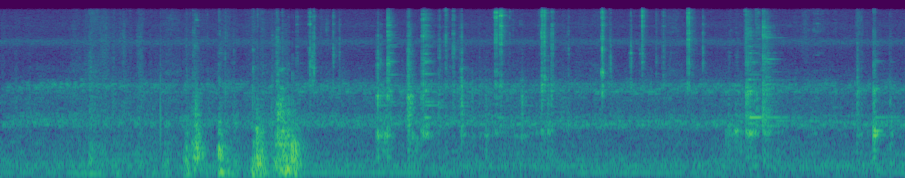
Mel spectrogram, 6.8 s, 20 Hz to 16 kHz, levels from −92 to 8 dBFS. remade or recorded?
recorded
